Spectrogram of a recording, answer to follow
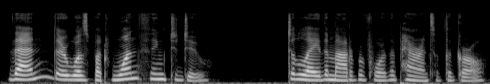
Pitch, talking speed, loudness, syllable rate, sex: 215 Hz, 210 wpm, -19 LUFS, 6.0 syllables/s, female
